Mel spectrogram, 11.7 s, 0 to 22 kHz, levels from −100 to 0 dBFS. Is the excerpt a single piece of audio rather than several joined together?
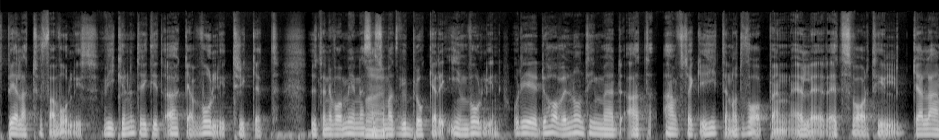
no; 1 cut; at 8.2 s

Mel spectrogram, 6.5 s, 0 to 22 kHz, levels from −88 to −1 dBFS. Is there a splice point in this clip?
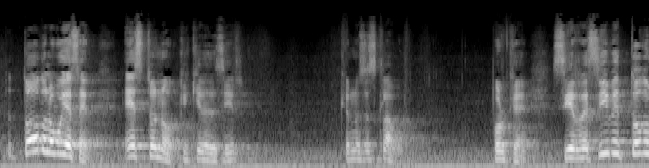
no; 0 cuts

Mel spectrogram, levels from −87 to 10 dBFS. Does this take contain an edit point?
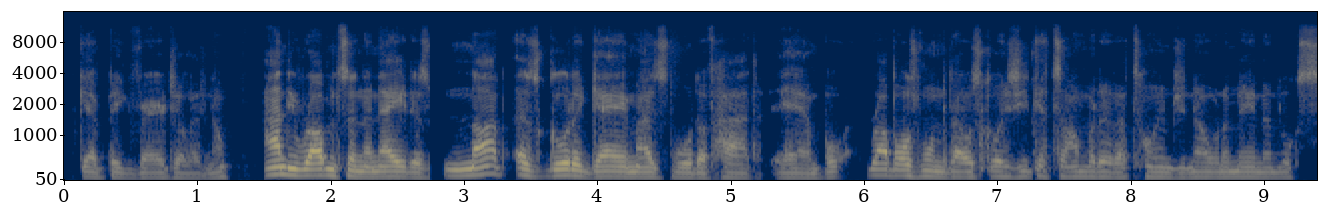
yes; 5 cuts; at 1.0 s, 1.3 s, 2.7 s, 4.5 s, 7.2 s

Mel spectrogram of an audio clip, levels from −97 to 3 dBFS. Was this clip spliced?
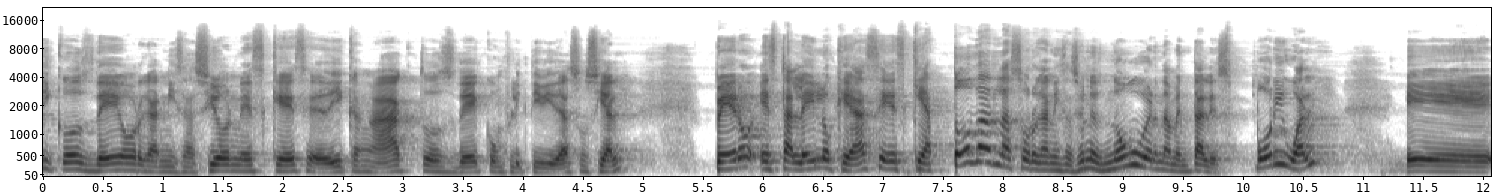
no; 0 cuts

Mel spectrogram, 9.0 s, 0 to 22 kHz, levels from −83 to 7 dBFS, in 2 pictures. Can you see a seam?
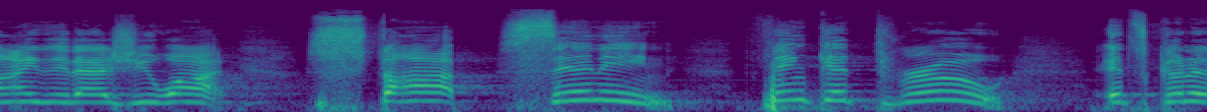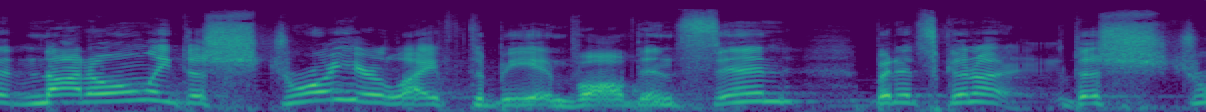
no; 0 cuts

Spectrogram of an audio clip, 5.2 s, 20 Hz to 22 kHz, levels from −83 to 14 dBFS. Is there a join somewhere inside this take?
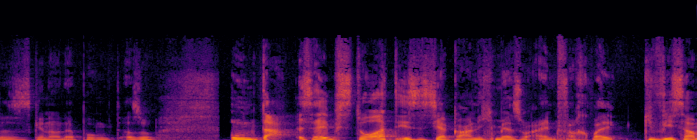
yes; 1 cut; at 1.6 s

